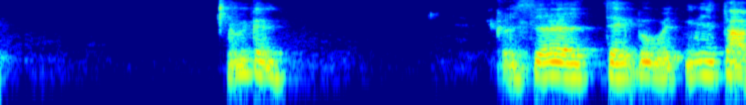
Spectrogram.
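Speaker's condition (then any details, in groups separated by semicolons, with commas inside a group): Cerebral palsy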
